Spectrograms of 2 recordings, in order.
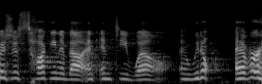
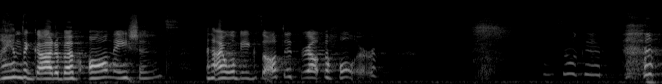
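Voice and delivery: tearful, crying a little; 3 semitones higher than usual. Speaker reading a passage aloud to listeners, tearful. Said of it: "I'm a bit of a crier".

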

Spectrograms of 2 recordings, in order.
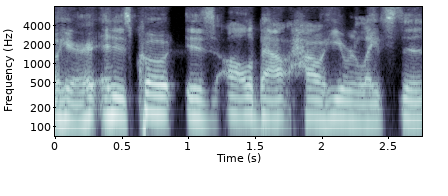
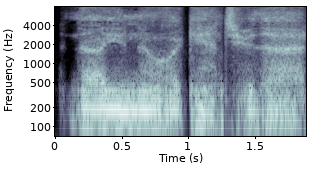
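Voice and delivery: very breathy, airy delivery; 7 semitones lower than usual. Acting out a film line reading as Dom, breathy Vin Diesel voice. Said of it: "he's very breathy and he's like".

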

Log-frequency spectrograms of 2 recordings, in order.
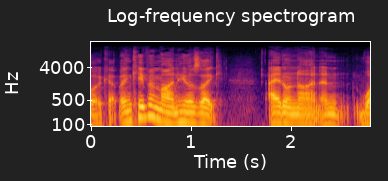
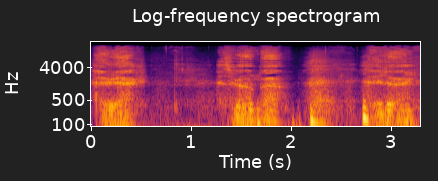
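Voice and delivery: mock deep voice, lower and quieter; 9 semitones lower, 5 dB quieter than usual. Imitating a little brother greeting jack: imitating brother's deep voice. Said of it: "show off his deep voice".

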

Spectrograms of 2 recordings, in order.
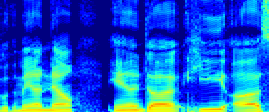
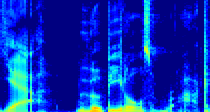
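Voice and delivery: sincere, earnest delivery; 4 semitones lower, 5 dB quieter than usual. Retelling what the podium guy says about the beatles: imitating the podium guy. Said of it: "And so he goes".

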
